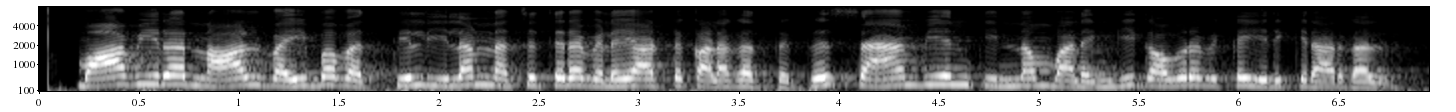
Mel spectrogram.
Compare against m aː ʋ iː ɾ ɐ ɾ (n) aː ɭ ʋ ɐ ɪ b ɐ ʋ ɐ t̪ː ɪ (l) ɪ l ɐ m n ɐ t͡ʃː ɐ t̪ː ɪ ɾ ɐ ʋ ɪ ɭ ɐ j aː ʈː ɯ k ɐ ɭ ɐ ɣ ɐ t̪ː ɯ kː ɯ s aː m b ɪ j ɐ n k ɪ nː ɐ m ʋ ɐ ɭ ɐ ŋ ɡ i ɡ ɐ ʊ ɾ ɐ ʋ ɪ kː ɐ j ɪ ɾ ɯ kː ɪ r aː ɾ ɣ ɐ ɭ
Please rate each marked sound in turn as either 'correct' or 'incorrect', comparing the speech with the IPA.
correct, correct

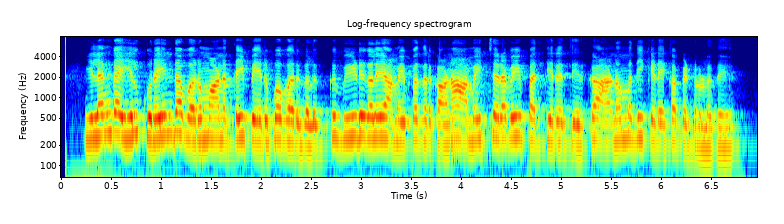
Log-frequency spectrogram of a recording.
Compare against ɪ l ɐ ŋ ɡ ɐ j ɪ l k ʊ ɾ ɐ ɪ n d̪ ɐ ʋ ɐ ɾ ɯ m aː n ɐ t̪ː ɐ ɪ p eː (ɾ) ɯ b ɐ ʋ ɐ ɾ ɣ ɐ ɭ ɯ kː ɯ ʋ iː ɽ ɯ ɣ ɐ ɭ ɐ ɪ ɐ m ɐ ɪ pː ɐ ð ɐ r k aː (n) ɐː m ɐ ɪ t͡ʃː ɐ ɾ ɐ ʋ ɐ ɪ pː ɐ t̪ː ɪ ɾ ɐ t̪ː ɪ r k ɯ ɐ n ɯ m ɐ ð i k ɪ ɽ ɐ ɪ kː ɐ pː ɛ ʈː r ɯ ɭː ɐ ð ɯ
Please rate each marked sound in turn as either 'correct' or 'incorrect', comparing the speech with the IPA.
correct, correct

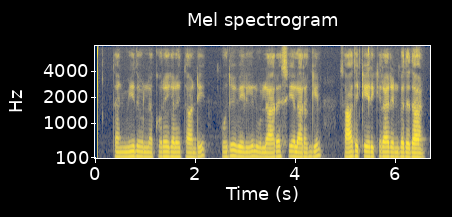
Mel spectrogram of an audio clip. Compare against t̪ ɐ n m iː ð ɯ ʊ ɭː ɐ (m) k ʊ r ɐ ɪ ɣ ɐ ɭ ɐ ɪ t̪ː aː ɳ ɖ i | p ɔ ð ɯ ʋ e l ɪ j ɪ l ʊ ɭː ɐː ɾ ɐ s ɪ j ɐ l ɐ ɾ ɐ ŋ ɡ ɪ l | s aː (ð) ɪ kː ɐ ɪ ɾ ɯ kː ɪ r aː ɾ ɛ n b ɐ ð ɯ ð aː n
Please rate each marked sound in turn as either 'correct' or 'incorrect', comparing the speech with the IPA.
incorrect: none, correct

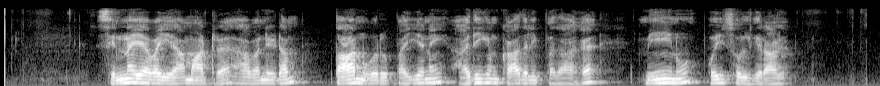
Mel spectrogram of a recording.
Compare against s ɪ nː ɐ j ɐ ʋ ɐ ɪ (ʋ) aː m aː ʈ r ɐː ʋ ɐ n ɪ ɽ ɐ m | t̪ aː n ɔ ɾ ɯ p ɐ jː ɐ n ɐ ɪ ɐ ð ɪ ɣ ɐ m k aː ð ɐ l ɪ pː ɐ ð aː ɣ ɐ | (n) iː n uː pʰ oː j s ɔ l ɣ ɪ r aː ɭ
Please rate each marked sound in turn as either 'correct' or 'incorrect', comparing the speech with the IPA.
incorrect: none, incorrect: m

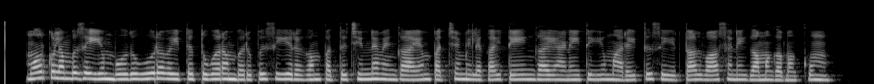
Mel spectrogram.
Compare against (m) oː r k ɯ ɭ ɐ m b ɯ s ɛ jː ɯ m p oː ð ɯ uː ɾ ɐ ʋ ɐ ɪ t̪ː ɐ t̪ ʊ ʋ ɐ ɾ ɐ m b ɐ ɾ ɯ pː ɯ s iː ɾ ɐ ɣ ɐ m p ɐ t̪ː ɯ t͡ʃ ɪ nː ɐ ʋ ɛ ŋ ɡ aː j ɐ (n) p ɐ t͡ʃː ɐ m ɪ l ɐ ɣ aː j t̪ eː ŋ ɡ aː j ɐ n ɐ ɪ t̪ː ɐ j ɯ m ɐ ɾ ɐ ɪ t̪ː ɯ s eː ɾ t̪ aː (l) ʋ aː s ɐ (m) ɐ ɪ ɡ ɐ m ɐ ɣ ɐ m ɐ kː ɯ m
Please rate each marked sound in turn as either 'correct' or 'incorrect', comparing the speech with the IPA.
correct, incorrect: m, correct, incorrect: n

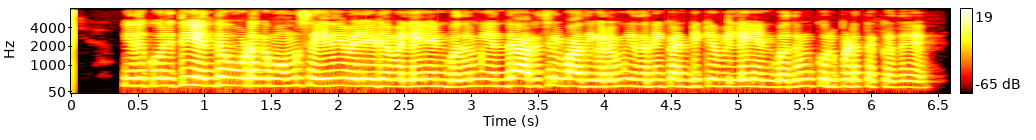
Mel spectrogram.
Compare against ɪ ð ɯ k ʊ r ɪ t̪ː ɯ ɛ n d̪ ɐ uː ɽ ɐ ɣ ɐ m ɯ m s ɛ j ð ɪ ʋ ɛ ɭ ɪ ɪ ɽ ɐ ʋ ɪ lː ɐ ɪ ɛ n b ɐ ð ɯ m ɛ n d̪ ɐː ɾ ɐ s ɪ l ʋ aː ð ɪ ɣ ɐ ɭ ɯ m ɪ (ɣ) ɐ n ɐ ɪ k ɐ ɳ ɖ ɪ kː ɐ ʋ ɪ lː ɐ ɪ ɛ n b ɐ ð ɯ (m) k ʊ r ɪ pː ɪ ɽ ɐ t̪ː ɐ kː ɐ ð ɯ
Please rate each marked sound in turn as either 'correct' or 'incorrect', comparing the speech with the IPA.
incorrect: ð, correct

